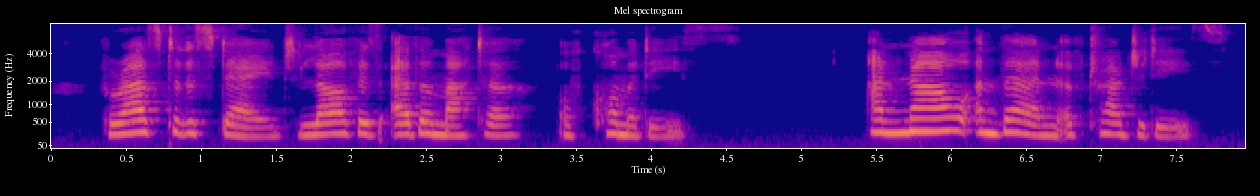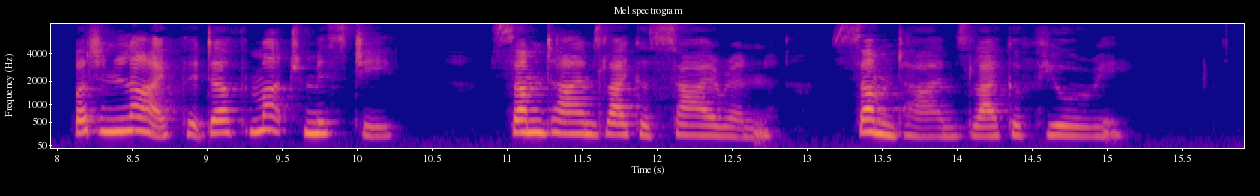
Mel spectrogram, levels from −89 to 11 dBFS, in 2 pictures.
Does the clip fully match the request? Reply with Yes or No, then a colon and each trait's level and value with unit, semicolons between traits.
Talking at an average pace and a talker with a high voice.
No: slow, 120 wpm; high, 235 Hz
